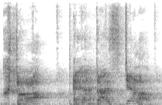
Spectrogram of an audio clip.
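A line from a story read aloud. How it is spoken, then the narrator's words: Loud, clipped. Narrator (Russian): Громко чеканил Капрал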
